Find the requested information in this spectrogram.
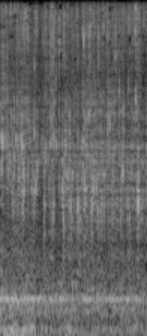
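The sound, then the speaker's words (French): Water poured over pebbles to imitate a small rain shower, a steady, continuous hissing splash that stays fairly loud throughout without a break. “La petite averse est tombée. Donc, ici, on voit de l'eau.”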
